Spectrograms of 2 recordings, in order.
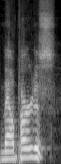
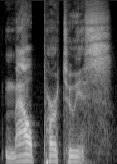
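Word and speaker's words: Malpertuis: It's Malertis, baby. Great. Is that how you pronounce it? Malpertis. No, it's Malpertuous.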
